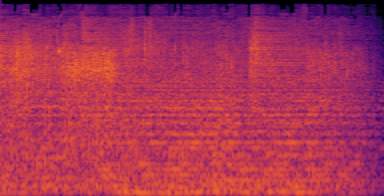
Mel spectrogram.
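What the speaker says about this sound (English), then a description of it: "Not through gunshots, but through something even more shocking," An explosion in The Godfather, a loud, dense rumbling blast with heavy low end that swells and holds for about two seconds before easing off, with no voices over it.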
